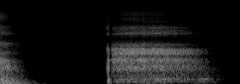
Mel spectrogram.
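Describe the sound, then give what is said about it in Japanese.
A person takes a deep breath: a short breath trails off, then after a pause one long, airy, steady breath lasts about a second before fading. No other sound is heard. “もう一回、息を大きく吸って”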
